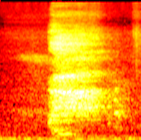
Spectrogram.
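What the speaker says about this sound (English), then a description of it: "Breathing." A single long, breathy exhale during a yoga pose, close and fairly loud, rising quickly, then tapering off over about half a second against a low room hum.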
